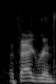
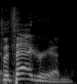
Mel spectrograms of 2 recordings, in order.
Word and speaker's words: Pythagorean: Pythagorean. That's what I'm saying. No, it's not. Pythagorean theorem. You're making it rhyme with Korean, doesn't it?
